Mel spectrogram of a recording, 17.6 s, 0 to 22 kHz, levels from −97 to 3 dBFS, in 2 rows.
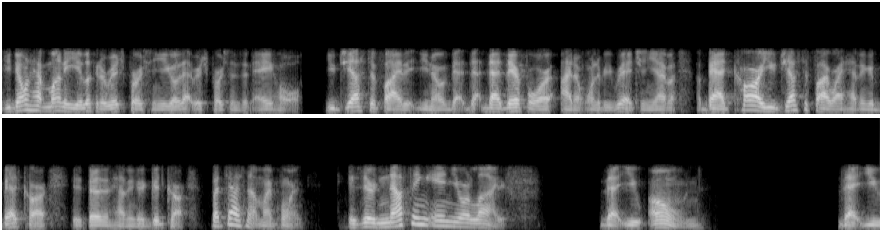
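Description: From start to finish the speech carries iLBC codec damage. Nothing above about 3.8 kHz survives, and the sound sits in a telephone band of roughly 150 Hz to 3.5 kHz, so sibilants lose their edge and the low end thins. Each short frame's excitation is coded on its own, which gives the speech a plainly audible rough, synthetic grain. The texture suggests 20 ms frames at about 15.2 kbps.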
